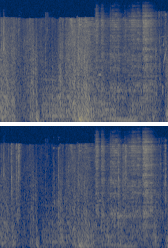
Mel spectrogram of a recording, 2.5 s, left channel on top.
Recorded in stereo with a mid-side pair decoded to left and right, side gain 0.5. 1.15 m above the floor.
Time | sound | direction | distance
1.4 | cutlery clinking | 5° right | 4 m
